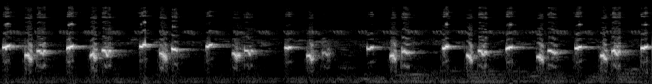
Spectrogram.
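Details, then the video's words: Sooty-headed bulbul song used as a lure for training birds, in ombyokan and ropel style: lively repeated whistled couplets, about two per second, with short pauses and faint high ticking behind. "suara burung trucuk||pancingan bahan ombyokan dan ikut ropel"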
